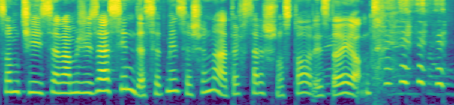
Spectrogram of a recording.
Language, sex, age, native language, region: Slovenian, female, 50-59, Slovenian, Drava region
